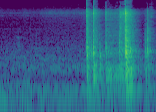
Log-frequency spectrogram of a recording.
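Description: A quick cluster of hard plastic clicks and knocks starting about a second in, the loudest just before the end, from a capsule coffee machine's plastic capsule adapter being handled.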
